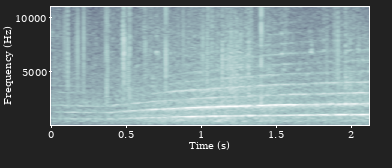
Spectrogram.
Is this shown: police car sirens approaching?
yes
